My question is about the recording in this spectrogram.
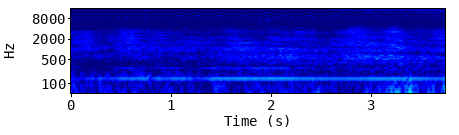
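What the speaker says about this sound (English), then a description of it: "Okay, that's a turboprop." A Beechcraft King Air turboprop airplane takes off, giving a steady, droning engine roar with a strong low hum that holds through the whole stretch and swells slightly toward the end, heard from a distance outdoors.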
